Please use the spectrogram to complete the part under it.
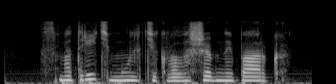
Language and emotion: Russian, neutral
